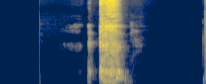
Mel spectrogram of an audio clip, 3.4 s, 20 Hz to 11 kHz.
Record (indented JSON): {
  "cough_length": "3.4 s",
  "cough_amplitude": 32768,
  "cough_signal_mean_std_ratio": 0.28,
  "survey_phase": "beta (2021-08-13 to 2022-03-07)",
  "age": "18-44",
  "gender": "Female",
  "wearing_mask": "No",
  "symptom_cough_any": true,
  "symptom_runny_or_blocked_nose": true,
  "symptom_fatigue": true,
  "symptom_headache": true,
  "symptom_change_to_sense_of_smell_or_taste": true,
  "symptom_loss_of_taste": true,
  "symptom_onset": "4 days",
  "smoker_status": "Never smoked",
  "respiratory_condition_asthma": false,
  "respiratory_condition_other": false,
  "recruitment_source": "Test and Trace",
  "submission_delay": "2 days",
  "covid_test_result": "Positive",
  "covid_test_method": "RT-qPCR",
  "covid_ct_value": 20.3,
  "covid_ct_gene": "ORF1ab gene",
  "covid_ct_mean": 21.3,
  "covid_viral_load": "100000 copies/ml",
  "covid_viral_load_category": "Low viral load (10K-1M copies/ml)"
}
